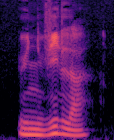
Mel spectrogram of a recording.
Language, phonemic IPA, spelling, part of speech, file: French, /vi.la/, villa, noun, Fr-villa.ogg
- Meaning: 1. villa 2. house in the country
